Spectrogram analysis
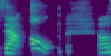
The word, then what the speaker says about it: ULP: by its acronym ULP, ULP, and they pronounced it like gulp.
